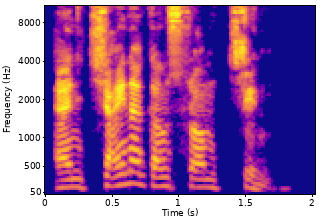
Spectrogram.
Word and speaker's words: Qin: and China comes from chin it is written as Qin but it is pronounced as chin it was a short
